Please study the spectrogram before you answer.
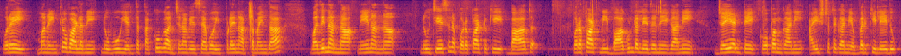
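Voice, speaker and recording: A woman's voice: medium pitch, flat delivery, moderate pace, lightly acted. A woman voicing a stern, protective elder sister who scolds her younger brother, read in an audiobook. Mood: soothing. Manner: scolding, exasperated. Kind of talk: audiobook character reading.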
